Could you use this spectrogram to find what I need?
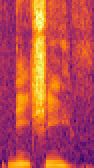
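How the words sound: The name is said the American way. This is how Americans usually say it. "They're more inclined to say um, Nietzsche"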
